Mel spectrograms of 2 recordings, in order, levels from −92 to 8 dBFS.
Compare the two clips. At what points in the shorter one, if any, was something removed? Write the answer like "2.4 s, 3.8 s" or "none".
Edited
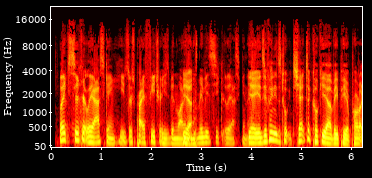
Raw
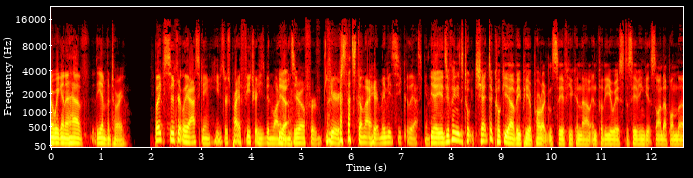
2.9 s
